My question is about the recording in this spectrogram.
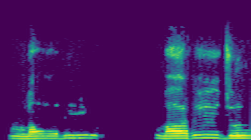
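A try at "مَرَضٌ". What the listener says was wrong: মারি নয়, রর উপরে জাবার আছে, ঠিক আছে, মার, মার।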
